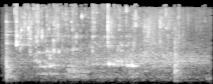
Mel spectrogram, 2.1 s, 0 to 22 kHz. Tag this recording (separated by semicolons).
UPF-CS14; water; glass; campus-upf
